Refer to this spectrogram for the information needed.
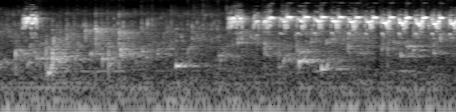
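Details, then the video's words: Sogok Ontong, the olive-backed sunbird, used as a tutor for competition birds for its loud, harsh, sharp chattering: soft scattered chips, then a rapid piercing high rattle repeated quickly until the end. "CRECETAN SOGOK ONTONG"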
